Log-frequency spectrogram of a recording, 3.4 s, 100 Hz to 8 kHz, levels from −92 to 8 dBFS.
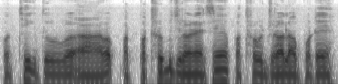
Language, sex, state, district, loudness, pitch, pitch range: Nagamese, male, Nagaland, Kohima, -18 LUFS, 85 Hz, 80-85 Hz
